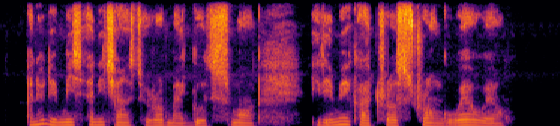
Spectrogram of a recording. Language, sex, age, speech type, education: Nigerian Pidgin, female, 15-29, spontaneous, secondary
